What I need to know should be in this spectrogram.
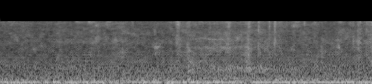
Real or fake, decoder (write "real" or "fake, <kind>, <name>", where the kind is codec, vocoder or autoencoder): fake, vocoder, Vocos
